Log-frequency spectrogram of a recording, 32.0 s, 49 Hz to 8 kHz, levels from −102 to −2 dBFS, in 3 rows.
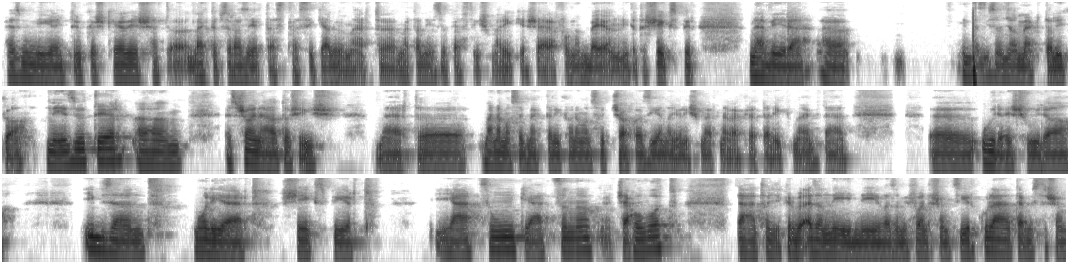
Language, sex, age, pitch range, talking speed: Hungarian, male, 30-49, 85-100 Hz, 145 wpm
